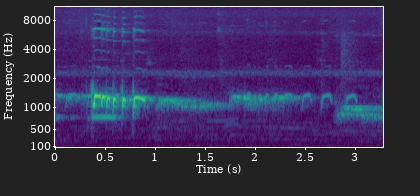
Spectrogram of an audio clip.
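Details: Local zebra dove used as a trapping lure, giving a loud, fast, rolling cooing trill followed by a softer string of short coos that drop slightly in pitch.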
